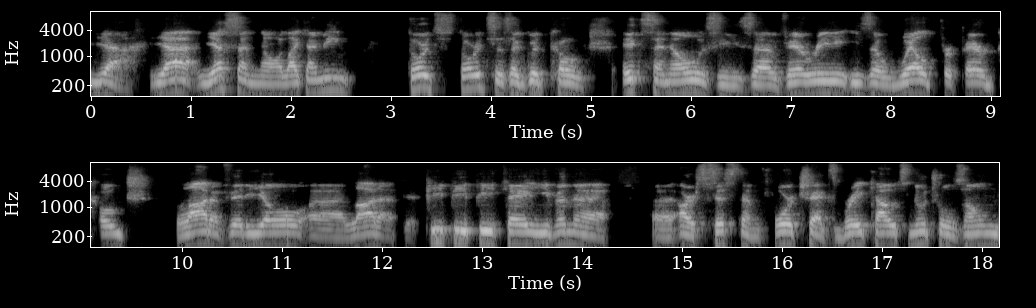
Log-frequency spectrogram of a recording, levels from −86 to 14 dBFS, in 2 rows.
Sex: male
